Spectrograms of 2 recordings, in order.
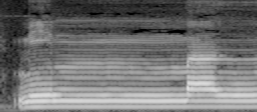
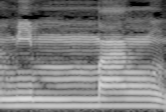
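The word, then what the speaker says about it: مِمَّنْ: Maka kita baca seperti ini. Mimman. Jangan dibaca mimang, jangan. Nah, kita baca mimman tardawna minasyuhada. Ikhfa hakiki itu cara membacanya disamarkan kemudian didengungkan. Yang disamarkan itu apanya? Bunyi nun sukunnya ini dibaca samar. Jangan dibaca miman, n-nya jelas begitu, jangan, tapi disamarkan. Miman seperti itu.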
